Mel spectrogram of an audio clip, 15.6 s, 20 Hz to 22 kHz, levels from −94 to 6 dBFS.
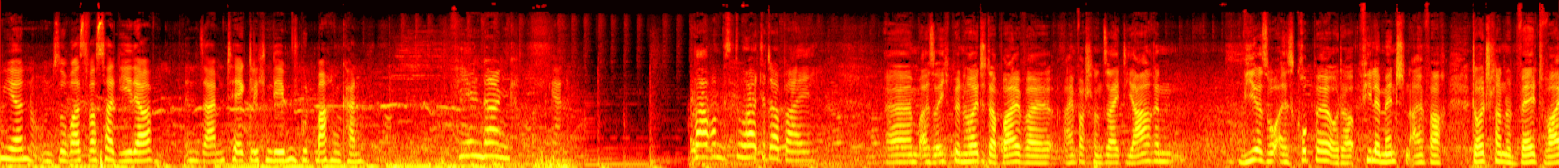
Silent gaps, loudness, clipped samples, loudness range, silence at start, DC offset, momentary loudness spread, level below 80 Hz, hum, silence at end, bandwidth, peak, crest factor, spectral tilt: none; -17 LUFS; under 0.1%; 4 LU; 0 s; under 0.1%; 16 LU; -28 dBFS; none; 0 s; 19.5 kHz; -2 dBFS; 16 dB; -5.5 dB/octave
